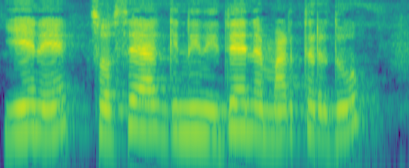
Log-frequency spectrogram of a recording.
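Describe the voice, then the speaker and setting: A woman's voice: medium pitch, steady tone, normal speed, fairly bright tone, natural voice. Woman doing an angry young husband. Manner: scolding, impatient. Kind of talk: cartoon voice acting.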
